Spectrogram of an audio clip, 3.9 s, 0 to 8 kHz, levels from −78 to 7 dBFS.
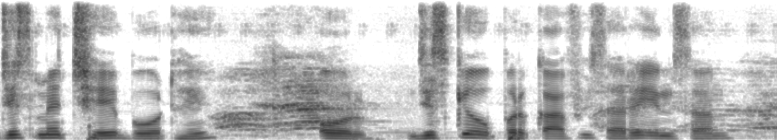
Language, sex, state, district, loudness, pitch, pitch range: Hindi, male, Arunachal Pradesh, Papum Pare, -17 LUFS, 145 Hz, 135-165 Hz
